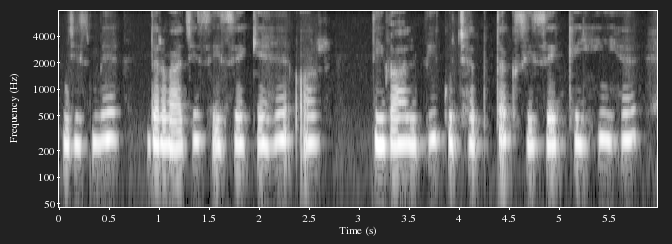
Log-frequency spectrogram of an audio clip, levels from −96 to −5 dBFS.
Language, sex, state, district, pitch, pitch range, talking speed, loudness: Hindi, female, Jharkhand, Ranchi, 245 Hz, 235-265 Hz, 150 wpm, -16 LUFS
